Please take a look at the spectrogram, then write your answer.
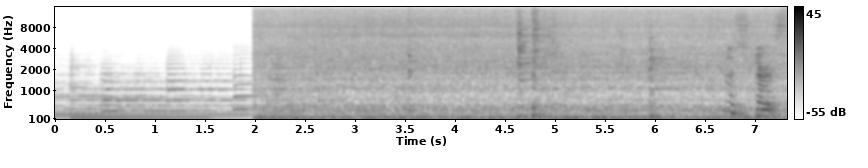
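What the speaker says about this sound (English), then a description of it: "we're going to put olive oil in the skillet when we go to sear it" A pot roast sears in olive oil in a skillet, giving a loud, continuous sizzle with occasional scrapes and stirring noises after a brief quiet musical opening.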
